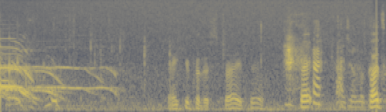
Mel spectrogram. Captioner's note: cheers and applause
